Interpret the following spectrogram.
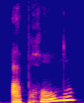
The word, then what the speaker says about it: apprendre: The first one, ap, so ap, you will get apprendre, apprendre, okay, you don't pronounce the double P, apprendre, so here is what it means, okay, apprendre.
